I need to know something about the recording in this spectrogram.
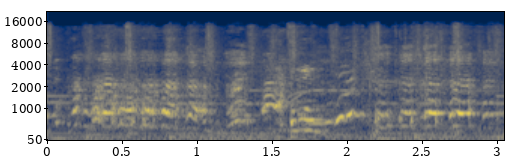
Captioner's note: giggles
